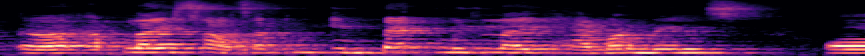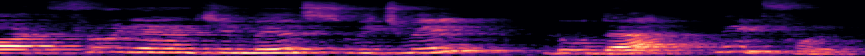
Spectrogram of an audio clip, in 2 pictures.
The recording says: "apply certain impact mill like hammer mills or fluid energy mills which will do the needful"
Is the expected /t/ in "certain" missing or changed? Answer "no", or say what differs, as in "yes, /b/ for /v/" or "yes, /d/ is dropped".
yes, /s/ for /t/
